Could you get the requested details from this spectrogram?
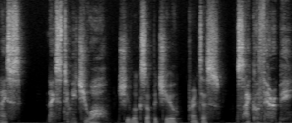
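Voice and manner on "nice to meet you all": breathy, hushed, soft whisper. Narrating a character who bows slightly and greets the group, whispering.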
